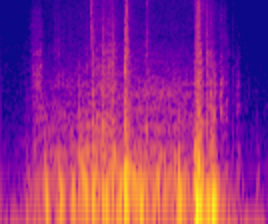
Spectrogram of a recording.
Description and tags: Opening File Cabinet - Foley
A large file cabinet being opened
cabinet, door, open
